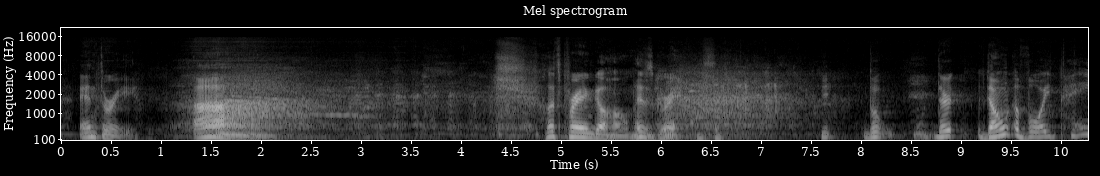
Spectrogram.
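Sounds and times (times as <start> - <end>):
speech: 0.2 - 2.2, 4.8 - 6.8, 7.6 - 10.2
church congregation groaning together on cue: 1.1 - 3.5
laughter: 1.2 - 4.6, 5.8 - 7.8.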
